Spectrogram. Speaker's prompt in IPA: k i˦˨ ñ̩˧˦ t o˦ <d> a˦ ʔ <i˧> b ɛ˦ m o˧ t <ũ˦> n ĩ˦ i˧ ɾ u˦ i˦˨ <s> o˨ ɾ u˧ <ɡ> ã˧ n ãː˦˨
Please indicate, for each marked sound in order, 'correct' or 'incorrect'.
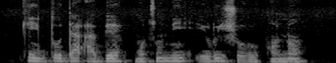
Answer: correct, incorrect: a˧, correct, incorrect: ʃ, incorrect: k

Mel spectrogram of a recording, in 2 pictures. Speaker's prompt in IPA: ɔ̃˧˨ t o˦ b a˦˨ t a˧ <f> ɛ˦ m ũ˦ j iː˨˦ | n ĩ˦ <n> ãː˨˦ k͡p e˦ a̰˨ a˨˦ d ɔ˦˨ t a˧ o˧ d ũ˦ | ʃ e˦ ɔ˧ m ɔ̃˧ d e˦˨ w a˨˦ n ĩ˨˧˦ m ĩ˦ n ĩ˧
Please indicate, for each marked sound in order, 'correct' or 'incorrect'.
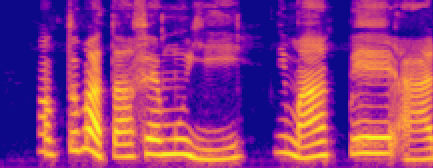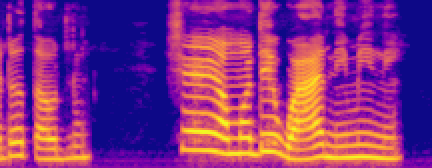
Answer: correct, incorrect: m

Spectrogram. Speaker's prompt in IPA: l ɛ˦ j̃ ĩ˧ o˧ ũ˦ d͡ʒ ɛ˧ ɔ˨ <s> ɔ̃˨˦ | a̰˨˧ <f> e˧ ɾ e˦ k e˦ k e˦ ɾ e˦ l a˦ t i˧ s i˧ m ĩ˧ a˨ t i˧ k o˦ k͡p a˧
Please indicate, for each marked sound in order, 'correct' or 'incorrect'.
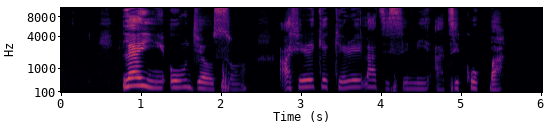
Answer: correct, incorrect: ʃ

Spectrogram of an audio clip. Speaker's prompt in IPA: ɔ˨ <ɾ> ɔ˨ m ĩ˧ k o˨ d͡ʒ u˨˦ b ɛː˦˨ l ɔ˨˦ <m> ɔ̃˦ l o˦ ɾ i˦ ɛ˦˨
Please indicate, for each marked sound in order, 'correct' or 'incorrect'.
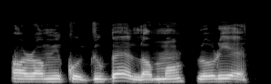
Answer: correct, correct

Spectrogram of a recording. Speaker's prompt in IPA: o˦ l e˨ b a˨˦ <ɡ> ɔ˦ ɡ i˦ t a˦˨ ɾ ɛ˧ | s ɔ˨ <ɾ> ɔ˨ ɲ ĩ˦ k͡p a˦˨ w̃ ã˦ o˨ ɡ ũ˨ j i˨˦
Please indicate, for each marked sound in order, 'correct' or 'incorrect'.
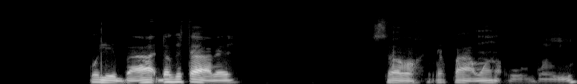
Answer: incorrect: d, correct

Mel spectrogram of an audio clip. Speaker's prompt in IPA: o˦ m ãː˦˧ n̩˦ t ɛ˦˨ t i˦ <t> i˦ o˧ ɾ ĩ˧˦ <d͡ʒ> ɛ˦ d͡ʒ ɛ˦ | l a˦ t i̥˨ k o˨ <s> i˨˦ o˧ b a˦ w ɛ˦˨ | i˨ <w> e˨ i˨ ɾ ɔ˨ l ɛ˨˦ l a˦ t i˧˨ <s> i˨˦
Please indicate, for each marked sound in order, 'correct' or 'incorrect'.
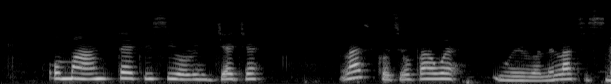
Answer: incorrect: s, correct, incorrect: t, correct, correct

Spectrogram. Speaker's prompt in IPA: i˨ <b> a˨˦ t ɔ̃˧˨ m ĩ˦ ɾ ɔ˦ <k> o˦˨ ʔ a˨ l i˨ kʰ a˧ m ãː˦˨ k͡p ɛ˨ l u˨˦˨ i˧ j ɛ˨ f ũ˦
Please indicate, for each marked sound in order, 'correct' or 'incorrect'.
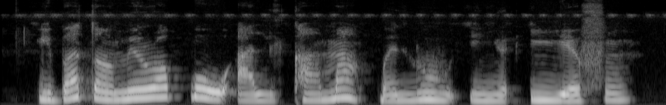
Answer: correct, incorrect: k͡p

